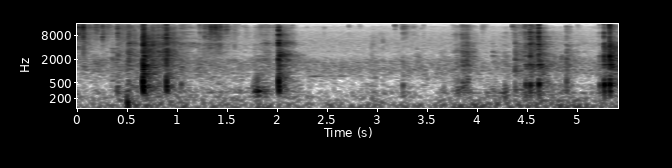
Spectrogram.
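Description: People chewing freeze-dried sour gummy worms, the crunchy outside breaking with a few sharp crunches: about half a second in, at two seconds, and again near the end.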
